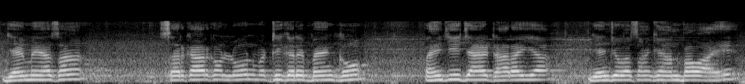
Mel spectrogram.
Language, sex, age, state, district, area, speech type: Sindhi, male, 60+, Uttar Pradesh, Lucknow, rural, spontaneous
